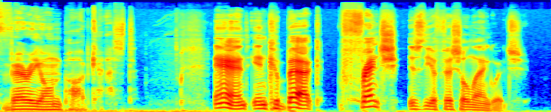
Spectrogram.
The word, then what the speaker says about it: Quebec: matthieu right out of the gate y'all it's pronounced quebec not quebec technically quebec is one of the ten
